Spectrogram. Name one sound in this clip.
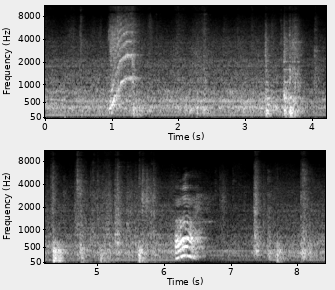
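A fabric bag rustles and its straps clatter as it is handled.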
